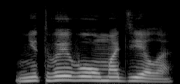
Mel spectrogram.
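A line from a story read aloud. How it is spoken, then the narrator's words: Menacing uncontrolled growl. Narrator (Russian): рычит грозно, срываясь с катушек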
